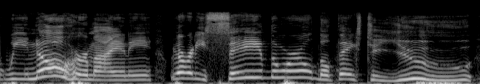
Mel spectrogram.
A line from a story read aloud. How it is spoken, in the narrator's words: screamed Harry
